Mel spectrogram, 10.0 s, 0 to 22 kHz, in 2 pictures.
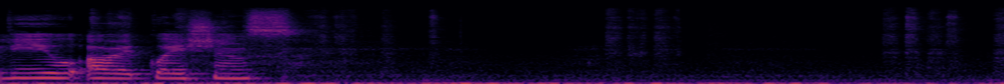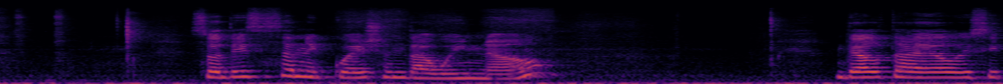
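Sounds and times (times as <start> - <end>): marker writing on paper: 3.0 - 3.4, 4.4 - 5.4.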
